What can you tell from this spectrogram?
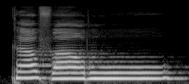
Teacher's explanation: huruf ro dibunyikan secara tafkhim karena ro berharakat dah maka ro ditebalkan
